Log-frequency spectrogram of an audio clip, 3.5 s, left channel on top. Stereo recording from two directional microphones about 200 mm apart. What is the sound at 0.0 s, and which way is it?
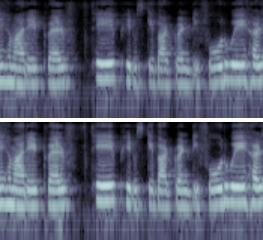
Speech, 30° right (ahead or behind).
